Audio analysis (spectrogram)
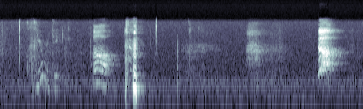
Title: The hiccup girl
